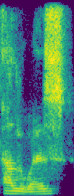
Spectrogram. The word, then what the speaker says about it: Alois: And this reflects and supports this idea that the original mission, Alois's mission, Alois, by the way, pronounced Alois, was on that stream somewhere.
